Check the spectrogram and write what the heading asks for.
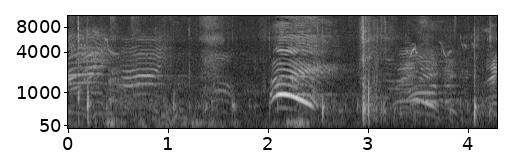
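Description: Players shouting calls on an outdoor soft tennis court, with one loud drawn-out cry rising and falling in pitch about two seconds in and shorter calls around it. A single sharp knock sounds just before three seconds.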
